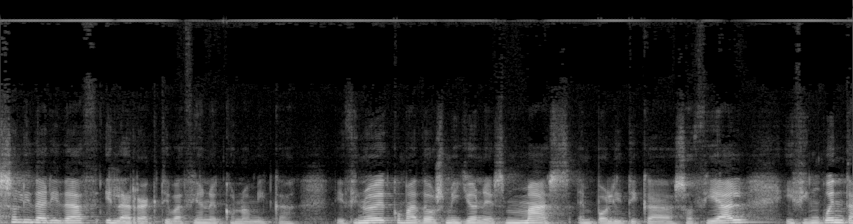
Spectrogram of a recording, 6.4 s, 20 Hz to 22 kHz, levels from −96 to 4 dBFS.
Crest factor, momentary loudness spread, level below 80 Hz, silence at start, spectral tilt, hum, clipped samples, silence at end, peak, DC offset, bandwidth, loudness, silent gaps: 18 dB; 12 LU; -62 dBFS; 0 s; -7 dB/octave; none; under 0.1%; 0 s; -2 dBFS; under 0.1%; over 20 kHz; -21 LUFS; none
